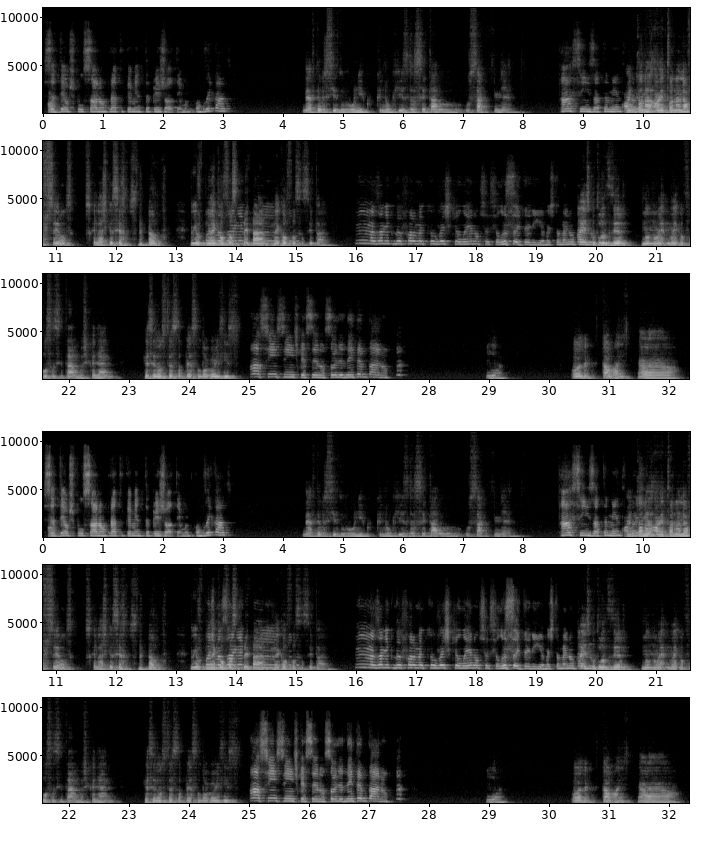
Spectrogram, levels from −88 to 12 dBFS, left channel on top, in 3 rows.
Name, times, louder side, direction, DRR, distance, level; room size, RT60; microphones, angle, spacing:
voice 1, 0.0-3.1 8.6-10.2 13.5-14.7 16.0-20.0 25.0-27.6, right 3 dB, 45° right, 0.9 m, -31 dB
voice 2, 4.3-7.9 9.7-11.3 11.6-12.8 13.2-15.6 19.7-22.8 23.3-24.8 28.9-29.2 30.4-32.2, left 3 dB, 30° left, 2.8 m, -28 dB
16.5 x 5.5 x 7.8 m
head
